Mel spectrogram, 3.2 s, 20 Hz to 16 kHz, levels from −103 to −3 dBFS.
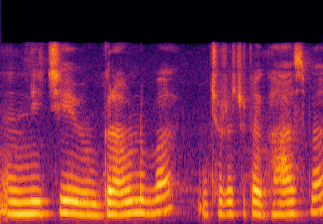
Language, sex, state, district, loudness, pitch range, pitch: Bhojpuri, female, Bihar, Gopalganj, -18 LUFS, 190-205 Hz, 195 Hz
